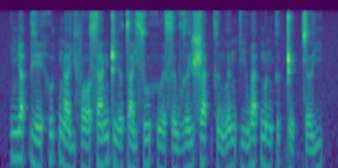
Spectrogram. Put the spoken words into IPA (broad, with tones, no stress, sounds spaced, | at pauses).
ɲ a˦˥ t̚ ɣ e˨˩ h u˦˥ t̚ ŋ a˨˩ j f ɔ˨˩˦ s a˧˥ ŋ ʈ i˨˩˦ ə̯ t̪ a˨˩ j s u˧˥ h u˨˩˨ ə̯ s ə˨˩ w ɣ ə˧˥ j ʂ a˦˥ k̚ x ə˨˩˨ ŋ l ə˧ ŋ k i˨˩˦ w a˦˥ t̚ m ə˧ ŋ k ə˦˥ k̚ ʈ e˨˩ p̚ c ə˧˥ j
